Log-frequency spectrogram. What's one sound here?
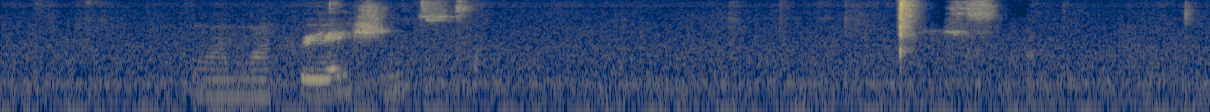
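Paper rustles and crinkles as it is handled close by.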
